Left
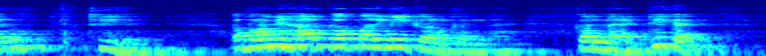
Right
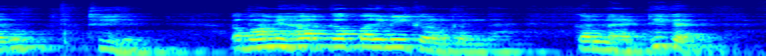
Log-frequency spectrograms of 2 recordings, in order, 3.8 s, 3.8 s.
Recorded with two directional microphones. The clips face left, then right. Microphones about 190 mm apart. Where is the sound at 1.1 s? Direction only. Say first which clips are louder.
Right 1 dB; 45° right (ahead or behind).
